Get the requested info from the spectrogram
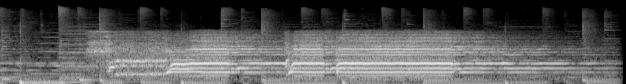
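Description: A steam locomotive whistle sounds a steady chord of several notes in two long blasts over guitar music. A hiss of steam comes just before the first blast, about a second in, and the whistle stops a little past the middle.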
